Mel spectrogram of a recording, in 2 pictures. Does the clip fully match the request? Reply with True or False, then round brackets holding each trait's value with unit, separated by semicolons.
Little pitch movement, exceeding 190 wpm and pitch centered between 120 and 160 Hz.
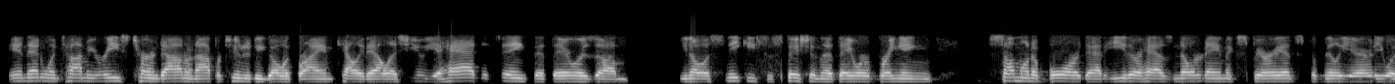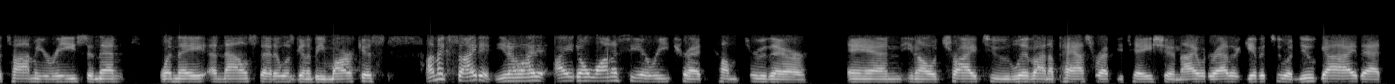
True (1.9 semitones; 200 wpm; 135 Hz)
